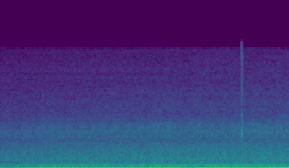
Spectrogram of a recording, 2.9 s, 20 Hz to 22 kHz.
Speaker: so we're idling right around here which is that 30% fuel so you can hear the engine change and now we're super rich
